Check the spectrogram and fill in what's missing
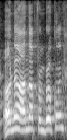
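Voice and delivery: high, loud, quick protest; comic suspect protesting in a hurry; mock innocent denial. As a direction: deny it too eagerly, for laughs. Suspect acted denying his origin.

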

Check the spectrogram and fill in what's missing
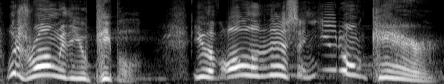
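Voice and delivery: high, loud furious shout; raging outburst. Retold or imitated. Teen raging at rich New Yorkers, loud and high. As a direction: let the rage at the passers-by burst out. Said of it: "I went into a rage".

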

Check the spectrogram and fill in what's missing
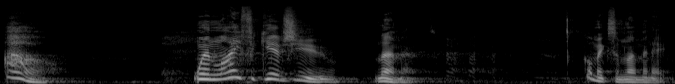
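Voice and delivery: mock-casual know-it-all; glib advice. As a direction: toss off the cliché with a chuckle. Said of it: "the dude that's like".

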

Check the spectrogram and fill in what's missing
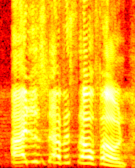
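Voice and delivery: very high, loud, flustered excuse; mock-terrified protest, voice shooting up; panicked squeal. Retold panicked answer to officer.

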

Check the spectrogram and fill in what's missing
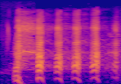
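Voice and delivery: short high burst of laughter; a quick amused laugh; real laugh. Real, not acted. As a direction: laugh at your own joke. Laugh after the joke.

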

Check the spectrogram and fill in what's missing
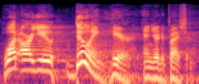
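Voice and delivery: doing pushed hard and falling; What are you doing here in your depression? with doing stressed. Shown as a demonstration. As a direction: lean into doing. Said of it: "now say it like this".

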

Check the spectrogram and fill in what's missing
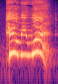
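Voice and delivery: very high, loud, stretched-out disbelief; stunned son, voice shooting up; shocked. Retold or imitated. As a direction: shriek the question in alarm. Learns father hid surgery.

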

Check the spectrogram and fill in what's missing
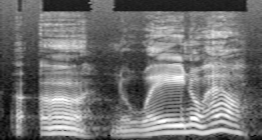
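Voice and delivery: ordinary talk

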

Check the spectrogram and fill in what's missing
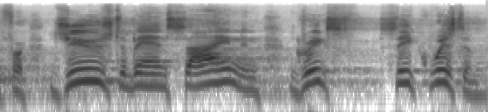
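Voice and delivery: loud, slow, emphatic preaching; weighty pulpit reading, each key word punched; forceful scripture reading. Real, not acted. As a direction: proclaim the verse to a congregation.

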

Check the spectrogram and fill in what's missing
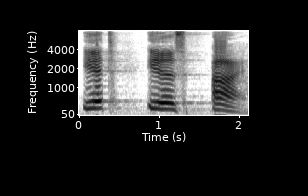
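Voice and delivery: each word slow and weighty, "It is I." drawn out; unhurried, solemn "It is I."; slow emphatic. Shown as a demonstration. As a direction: lay out "It is I." slowly like a proclamation. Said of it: "Look at the text".

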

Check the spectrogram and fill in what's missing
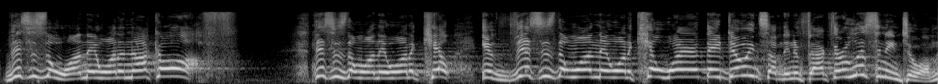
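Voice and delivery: a touch of baffled disbelief, voice lifted; confused. Retold or imitated. Preacher voicing the crowd's second thoughts, confused. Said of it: "So they're confused".

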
